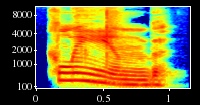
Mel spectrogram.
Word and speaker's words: cleaned: Cleaned. Cleaned. Cleaned. Es una D suave. No haces un sonido fuerte aquí, simplemente con la D.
